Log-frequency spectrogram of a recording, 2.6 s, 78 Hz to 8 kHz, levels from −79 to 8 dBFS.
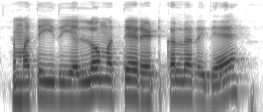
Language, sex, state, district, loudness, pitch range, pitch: Kannada, male, Karnataka, Bangalore, -16 LUFS, 130-150 Hz, 140 Hz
